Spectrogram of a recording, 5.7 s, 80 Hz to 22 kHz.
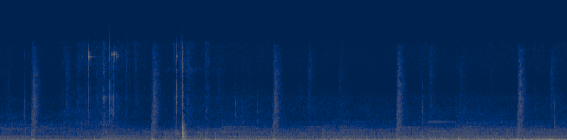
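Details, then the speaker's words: Car on BC Racing coilovers with over 60,000 miles: loose, uneven clicks and knocks as the link is worked up and down by hand from one side; worn sway bar end link, to be replaced with an OEM stabilizer link to confirm. "I'm just gonna put the OEM stabilizer link on, and we're gonna see if the noise goes away."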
